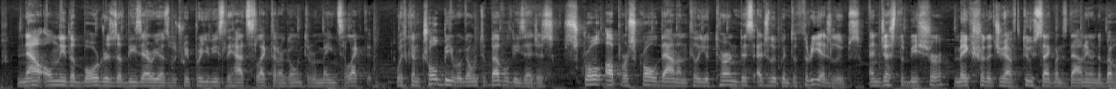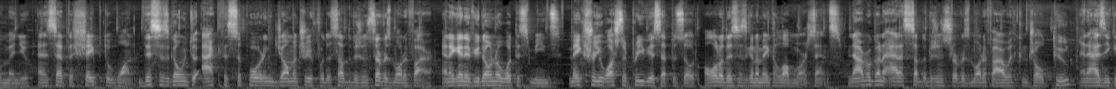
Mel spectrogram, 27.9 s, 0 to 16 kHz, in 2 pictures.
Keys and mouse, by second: 1.5 middle click, 2.2 middle drag, 3.0 middle drag, 4.7 middle click, 4.8 ctrl+b, 5.0 ctrl+b, 12.4 click, 14.4 click, 15.8 Tab, 24.4 ctrl+0, 24.4 middle click, 25.1 middle click, 27.2 ctrl+2, 27.5 middle drag.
